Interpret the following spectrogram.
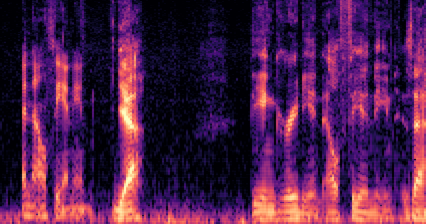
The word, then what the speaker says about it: L-theanine: The ingredient, L-theanine. Is that how you pronounce it?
